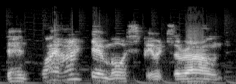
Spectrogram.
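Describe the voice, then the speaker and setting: A man's voice: fairly high pitch, lively intonation, moderate pace, sharp tone, rough recording. A man voicing a flustered, guarded young spirit girl in a live visual novel dub, with a prim, questioning delivery. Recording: music playing behind the voice.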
